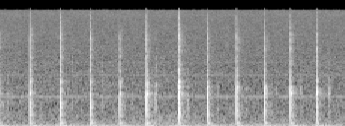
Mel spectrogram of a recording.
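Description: A fingertip and short nail tap a small, flat, cat-silhouette chalkboard, a thin solid board with chalk writing lying on red fabric. About a dozen short, dry taps come at a steady pace of roughly two to three per second, each dying away almost at once. A faint steady tone and low background rumble sit underneath.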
